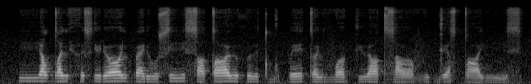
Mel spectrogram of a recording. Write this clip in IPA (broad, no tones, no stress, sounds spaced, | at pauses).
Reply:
iː lʲ dˤ ɨ lʲ h ɨ s ɾʲ ɨ ɾʲ ʌː lʲ p æ ɾʲ u s iː s i tˤ ɨː θ ɨː t ɡ u p e t ʌ lʲ v ʌ kʲ ɨː tˤ z ʌː v i ɡ e z dˤ e j i z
